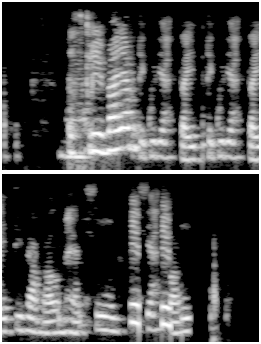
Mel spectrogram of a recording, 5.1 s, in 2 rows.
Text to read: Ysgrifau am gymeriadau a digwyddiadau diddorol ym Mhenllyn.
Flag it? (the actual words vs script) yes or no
yes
